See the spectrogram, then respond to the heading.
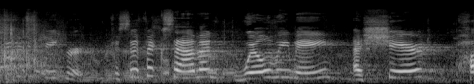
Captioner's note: some Applause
